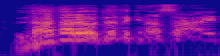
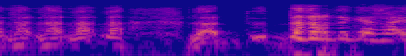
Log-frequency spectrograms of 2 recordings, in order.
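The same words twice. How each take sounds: First: High, loud call to come out; a loud commanding cry. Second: High, stuttering, loud rush of a call; too hasty to wait, trip over the name then yell; an impatient Osaka man stammering the command out loud; impatient stammering shout. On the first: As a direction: shout it out as a sudden order. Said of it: "って叫んだんじゃないんですね". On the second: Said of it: "ってこう言いそうですね". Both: Shown as a demonstration.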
